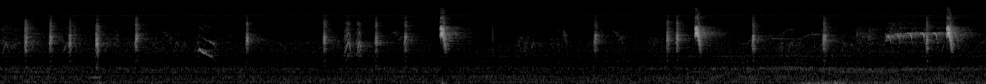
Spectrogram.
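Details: A juvenile black-crested titmouse at Resaca Los Fresnos, San Benito, Texas, on 6 June 2012 gives sharp, high chips and ticks at an irregular pace, with one quick falling whistle, over a faint steady background hum.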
